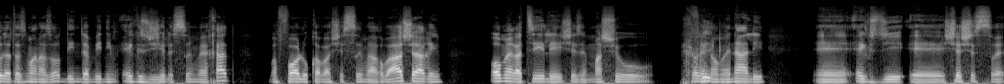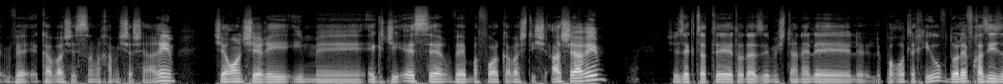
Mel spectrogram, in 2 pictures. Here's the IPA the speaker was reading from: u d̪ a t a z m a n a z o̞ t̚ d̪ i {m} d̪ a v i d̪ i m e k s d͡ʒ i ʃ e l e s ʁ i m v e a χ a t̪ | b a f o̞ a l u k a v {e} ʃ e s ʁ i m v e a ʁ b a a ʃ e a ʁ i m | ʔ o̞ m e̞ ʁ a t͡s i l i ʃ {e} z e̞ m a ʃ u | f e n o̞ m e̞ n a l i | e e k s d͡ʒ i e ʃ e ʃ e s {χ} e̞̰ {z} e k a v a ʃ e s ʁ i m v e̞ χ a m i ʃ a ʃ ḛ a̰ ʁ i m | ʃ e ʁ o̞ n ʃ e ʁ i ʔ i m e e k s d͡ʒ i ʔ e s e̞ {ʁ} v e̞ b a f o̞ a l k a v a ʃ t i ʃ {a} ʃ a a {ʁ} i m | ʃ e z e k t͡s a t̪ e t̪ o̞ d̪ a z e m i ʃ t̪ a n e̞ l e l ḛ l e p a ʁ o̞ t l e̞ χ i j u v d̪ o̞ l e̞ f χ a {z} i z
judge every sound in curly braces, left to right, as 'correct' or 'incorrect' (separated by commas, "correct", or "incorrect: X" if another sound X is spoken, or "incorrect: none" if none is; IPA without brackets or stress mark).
incorrect: n, incorrect: a, correct, incorrect: ʁ, incorrect: v, correct, correct, correct, correct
